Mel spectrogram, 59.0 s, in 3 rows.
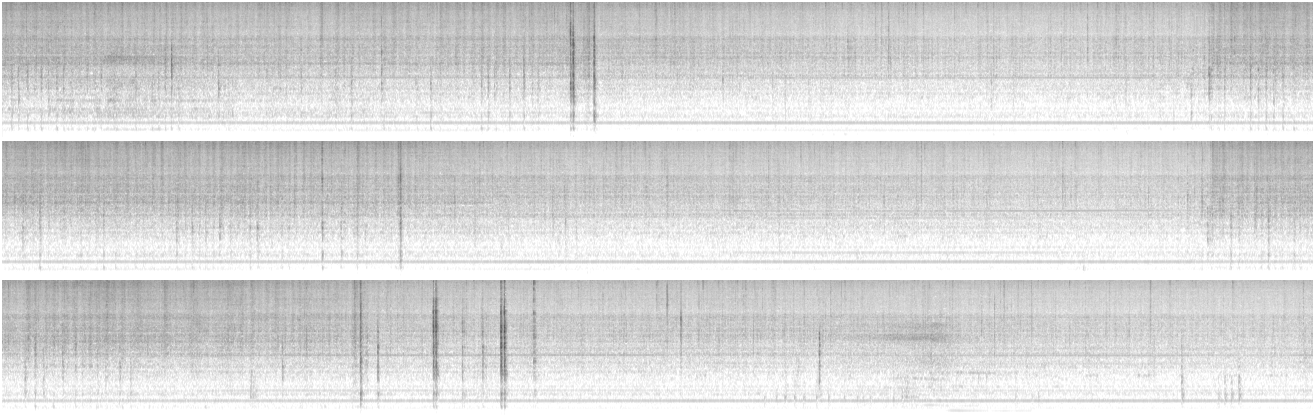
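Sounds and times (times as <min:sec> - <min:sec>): spatula stirring in pan: 0:00.0 - 0:10.0, 0:17.8 - 0:26.9, 0:37.5 - 0:45.1
steady low hum: 0:00.0 - 0:11.8
food sizzling in a frying pan: 0:00.0 - 0:59.0.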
